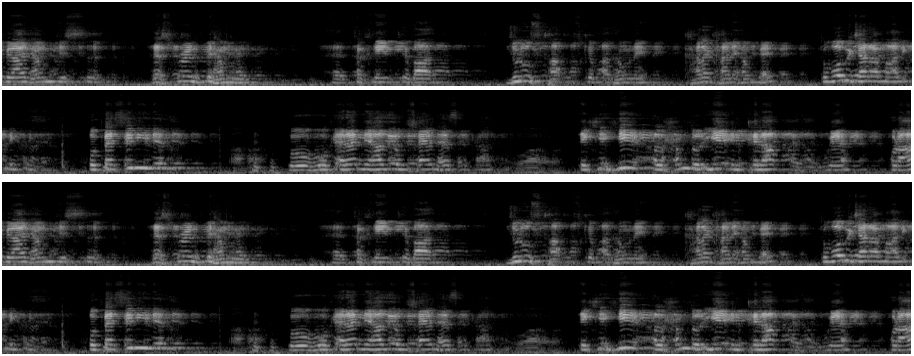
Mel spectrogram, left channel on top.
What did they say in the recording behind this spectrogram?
پہ آج ہم جس ریسٹورنٹ پہ ہم نے تقریر کے بعد جلوس تھا، اس کے بعد ہم نے کھانا کھانے ہم گئے، تو وہ بیچارہ مالک نکل آیا، وہ پیسے نہیں دے رہا، وہ کہہ رہا ہے نیاز حسین ہے سرکار. دیکھیے یہ الحمدللہ یہ انقلاب پیدا ہو گیا، اور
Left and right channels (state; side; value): identical; both; correlation 1.00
